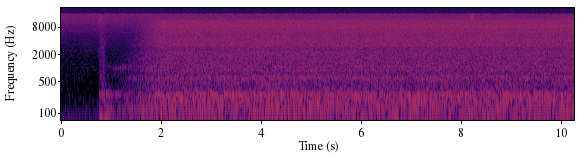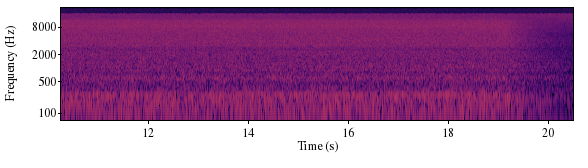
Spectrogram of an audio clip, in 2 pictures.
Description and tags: Stereo Recording of An Air Conditioner
Noise, Air-Conditioner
